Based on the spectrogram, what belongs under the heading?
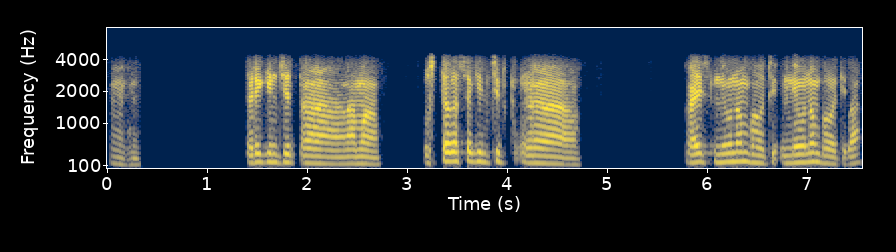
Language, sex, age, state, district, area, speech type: Sanskrit, male, 18-30, Maharashtra, Solapur, rural, conversation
